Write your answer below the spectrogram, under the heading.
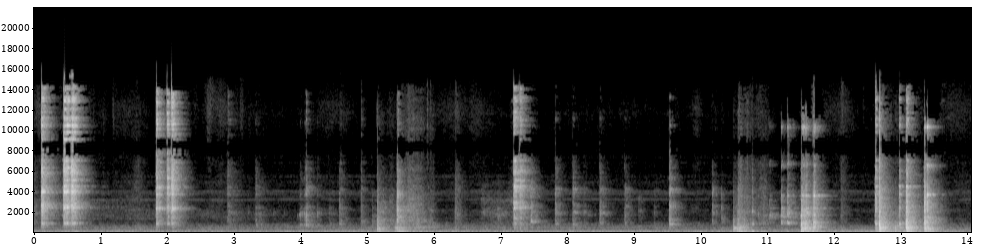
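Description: Metal teaspoons, ceramic plates and glassware clinking as they are set down on plates and a bamboo serving tray: a series of separate sharp clinks, a pair at the start, a few scattered through the middle and a quick cluster near the end.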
